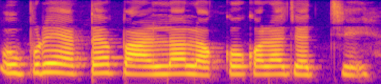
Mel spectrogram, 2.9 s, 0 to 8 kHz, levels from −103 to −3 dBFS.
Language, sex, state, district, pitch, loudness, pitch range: Bengali, female, West Bengal, Alipurduar, 250 Hz, -14 LUFS, 245-280 Hz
